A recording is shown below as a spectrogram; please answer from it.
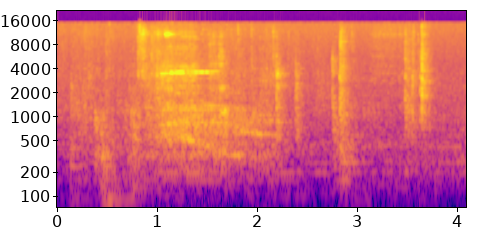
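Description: The doors of an old traction elevator being opened on arrival: a scraping, squeaky slide about a second in, then several sharp clicks of the latch and handle.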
